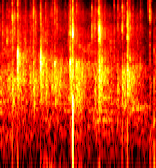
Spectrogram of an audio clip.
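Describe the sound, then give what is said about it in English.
A small audience applauds a speaker who has just read aloud a long list of ancient peoples from a passage, many hands clapping in a dense, steady patter that stays at an even level throughout, with a few sharper claps standing out, and no one speaking. “I personally think I deserve a round of applause for that last list.”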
